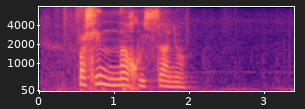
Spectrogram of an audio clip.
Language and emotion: Russian, angry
